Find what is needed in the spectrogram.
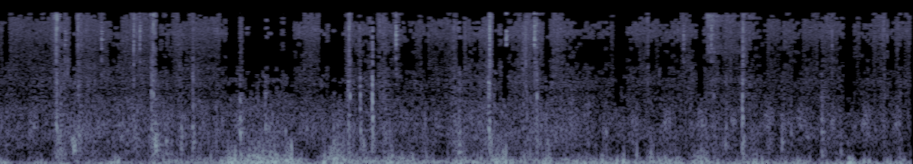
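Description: Paws of two Australian Shepherds pattering in a quick, uneven rhythm on packed snow as they pull a sled, over a low steady rumble of the sled moving over the snow.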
